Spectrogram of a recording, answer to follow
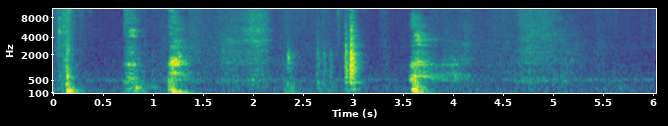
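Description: Handling noises: a few short knocks and rustles as a bag is rummaged through, spaced out over several seconds, with an occasional breath or low mumble between them.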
